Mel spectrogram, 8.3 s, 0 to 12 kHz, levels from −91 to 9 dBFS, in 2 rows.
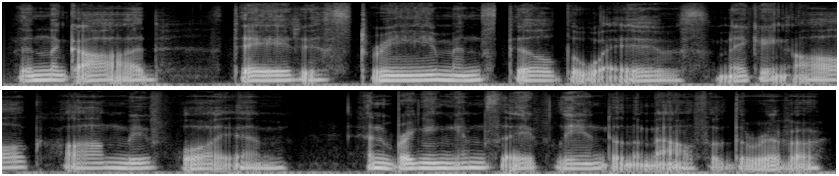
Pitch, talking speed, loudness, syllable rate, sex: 160 Hz, 180 wpm, -20 LUFS, 4.7 syllables/s, female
